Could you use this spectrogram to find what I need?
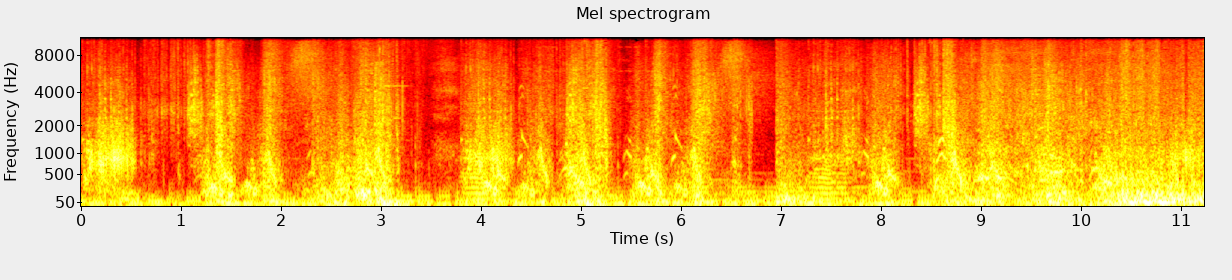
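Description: A sword slashes through the air with sharp whooshes.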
